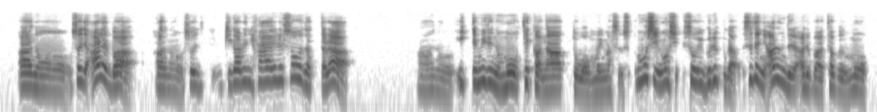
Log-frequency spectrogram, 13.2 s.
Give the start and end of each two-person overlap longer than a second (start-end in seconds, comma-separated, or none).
none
